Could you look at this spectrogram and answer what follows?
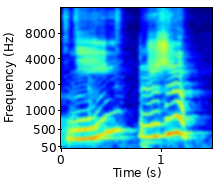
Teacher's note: звук н тому звук н в слові ніж м'який позначаємо двома рисочками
